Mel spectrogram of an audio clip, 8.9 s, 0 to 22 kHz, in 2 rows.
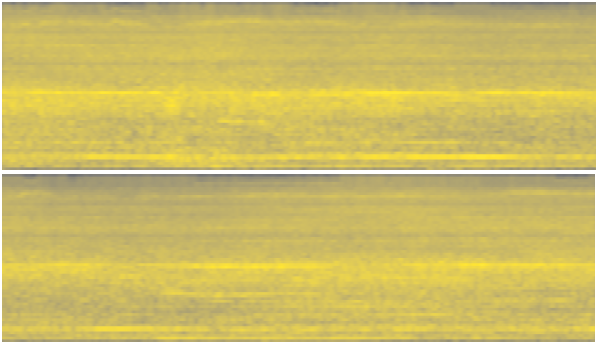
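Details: Hoover Power Drive Supreme U6318-930 upright vacuum, made June 1998, 120 V 7.8 A: loud even motor scream at one steady pitch, no surging, rattling or scraping; normal running.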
